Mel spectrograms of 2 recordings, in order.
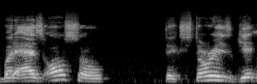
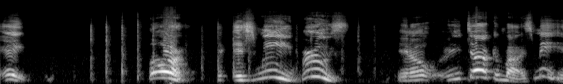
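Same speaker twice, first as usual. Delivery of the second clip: put-on high, loud insisting call to an old friend; pleading Bruce; 6 semitones higher, 6 dB louder than usual. Bruce begging Thor to recognize him, high and loud. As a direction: make him believe it's you, pitch up. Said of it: "Bruce is like".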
